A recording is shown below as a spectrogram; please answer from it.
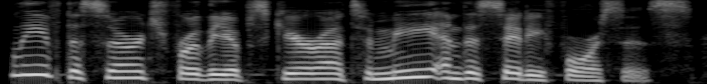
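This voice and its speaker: A woman playing a stern, composed colonel in a video game, speaking formally and with measured authority. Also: mid-range voice, very animated, darkish tone, no room sound, studio quality. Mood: calm, formal. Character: stern, composed female colonel commanding soldiers. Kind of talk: video game voice acting, military briefing.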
